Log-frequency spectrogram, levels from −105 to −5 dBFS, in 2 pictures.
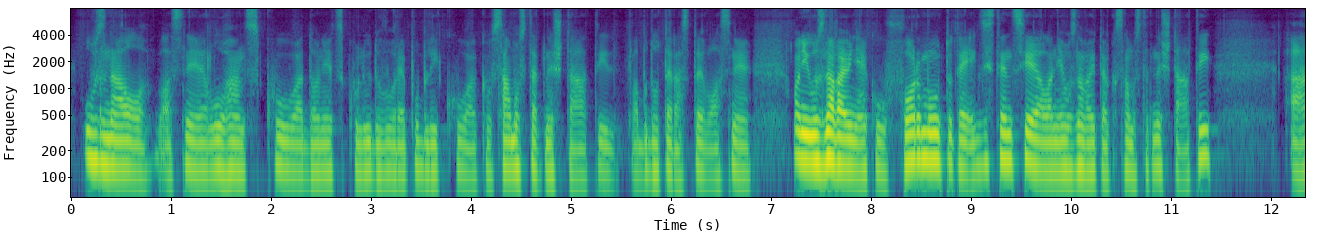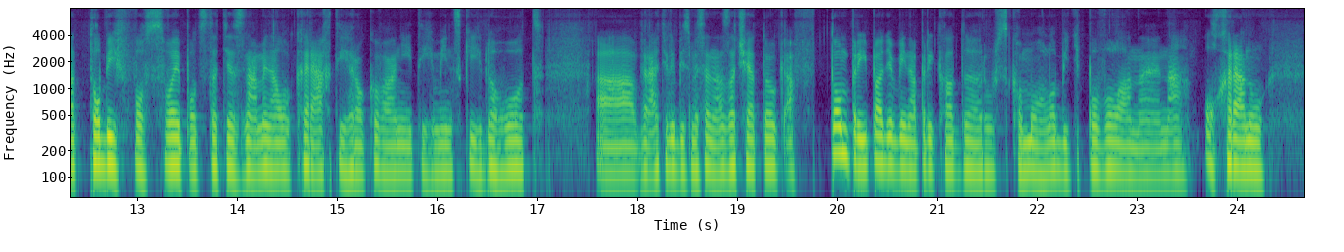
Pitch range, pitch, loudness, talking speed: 115-135 Hz, 125 Hz, -25 LUFS, 145 wpm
